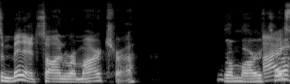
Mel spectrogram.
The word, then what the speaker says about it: Ramattra: As someone who before competitive mystery heroes had a combined 6 minutes on Ramartra, Ramartra? I say, you know what? Ramartra? I say Ramatra. That's his name, right? Ramattra.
